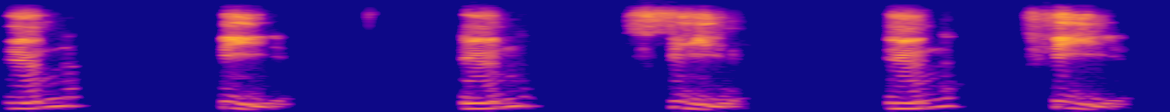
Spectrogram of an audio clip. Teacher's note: You have to drop the sound a bit because the L sound is silent. The I just rolls a little longer.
